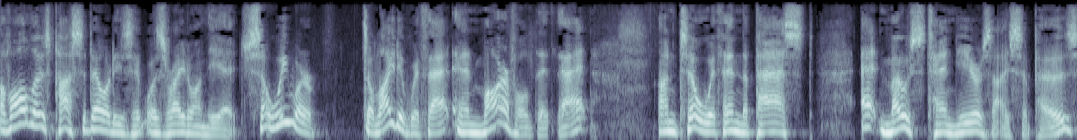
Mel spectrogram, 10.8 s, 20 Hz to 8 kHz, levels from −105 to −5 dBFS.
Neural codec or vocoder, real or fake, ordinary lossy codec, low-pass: none; real; MP3, 32 kbps; 7.2 kHz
